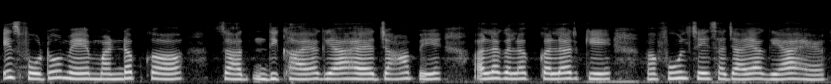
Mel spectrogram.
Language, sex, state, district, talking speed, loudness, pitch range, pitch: Hindi, female, Jharkhand, Garhwa, 145 wpm, -14 LUFS, 250-265 Hz, 255 Hz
